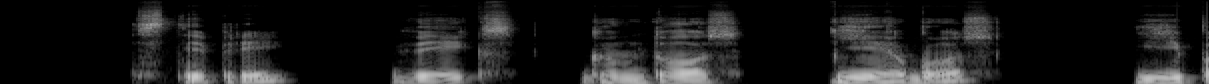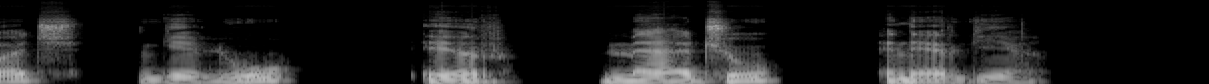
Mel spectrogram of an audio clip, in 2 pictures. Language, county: Lithuanian, Kaunas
